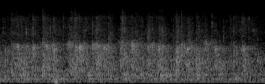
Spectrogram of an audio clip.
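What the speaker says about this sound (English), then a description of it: "Can we have a round of applause for our panel," Conference audience applauding a panel, a continuous patter of many hands at moderate volume, steady throughout with no voices standing out.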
